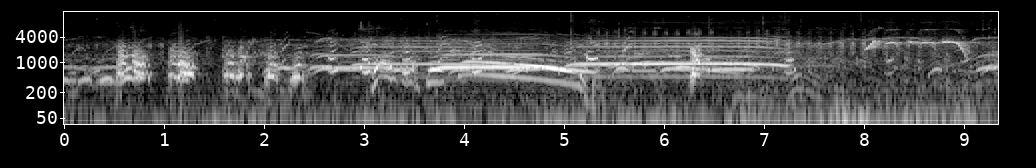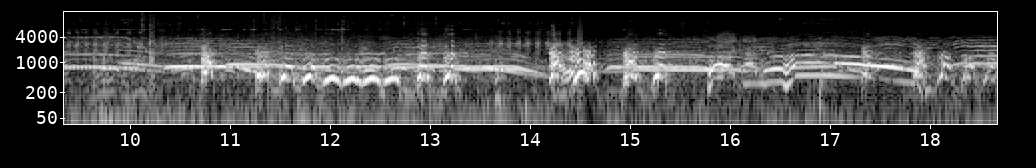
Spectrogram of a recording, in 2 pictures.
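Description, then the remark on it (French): A pack of trained hunting hounds bays and yelps continuously while chasing a fleeing wild boar across a mountain at full speed, many voices overlapping in rising and falling howls and sharp barks, loud, with a frantic, excited rhythm throughout. “Le groupe de limiers continue à parcourir la montagne à toute vitesse.”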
